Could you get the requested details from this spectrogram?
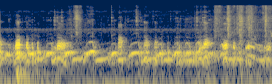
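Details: Pigeons in a pigeon house, their cooing tied to love: steady overlapping low throaty coos from several birds, rolling and bubbling without pause in an indoor room.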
